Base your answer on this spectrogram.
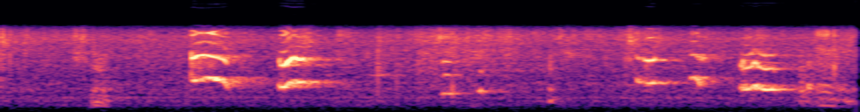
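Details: Penned pups at dinnertime let out short, bright whining yips, several curving downward in pitch, in uneven clusters about every half second, over a faint low background hum.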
